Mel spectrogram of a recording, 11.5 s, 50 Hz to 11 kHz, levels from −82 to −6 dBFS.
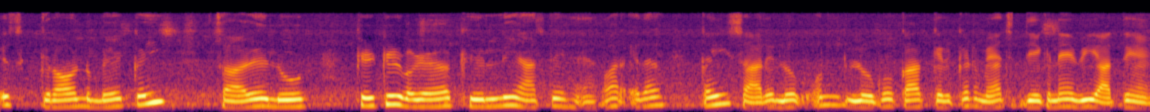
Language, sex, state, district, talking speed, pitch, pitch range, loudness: Hindi, male, Uttar Pradesh, Jalaun, 130 wpm, 165 Hz, 150-190 Hz, -15 LUFS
